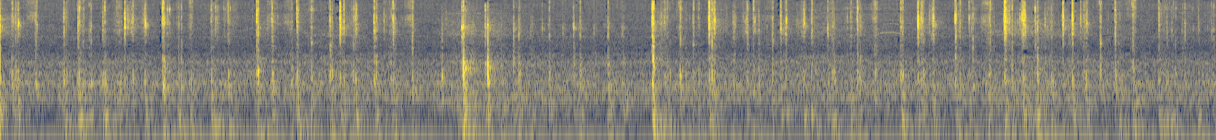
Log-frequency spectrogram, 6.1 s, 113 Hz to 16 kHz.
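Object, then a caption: Plastic laptop keyboard. Fingertips of both hands type fast on the backlit plastic keys of a small 2011 Alienware M11x2 laptop keyboard. The result is a quick, irregular stream of light, bright clicks over a steady low hum, with two louder clacks standing out near the middle.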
